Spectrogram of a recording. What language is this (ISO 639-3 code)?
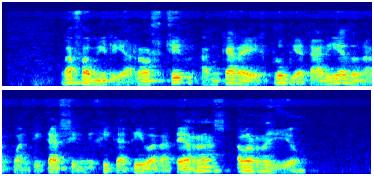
cat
